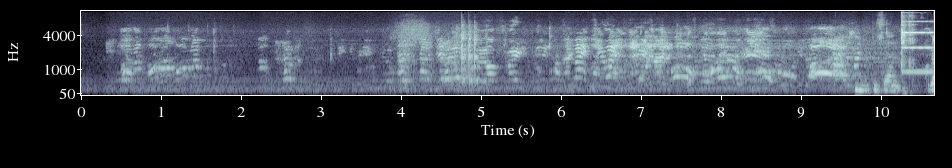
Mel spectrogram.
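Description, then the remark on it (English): Rugby players at team training shout line-out calls, several voices overlapping in brisk bursts of calling that grow louder toward the end, with a sharp clatter at the close. “Is that a line-out call? That was them in team training, seemingly.”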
